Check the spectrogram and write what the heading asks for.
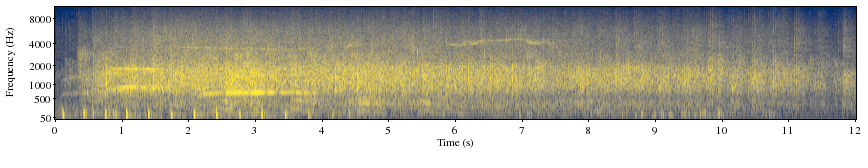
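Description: Congregation applauding as the teens leave the stage, starting about half a second in and slowly dying away near the end, with a few voices calling out over the clapping.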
